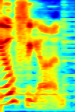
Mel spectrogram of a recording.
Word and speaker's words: Ophion: We got $2 from DJ Ophion telling me it's pronounced DJ Ophion. After Ophion, the serpent from Greek myths who ruled the world before the Titans defeated him.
